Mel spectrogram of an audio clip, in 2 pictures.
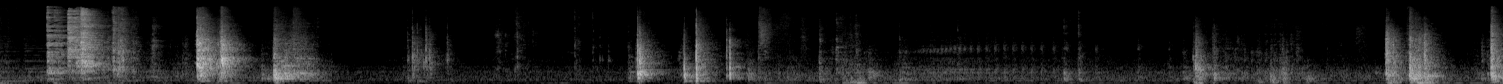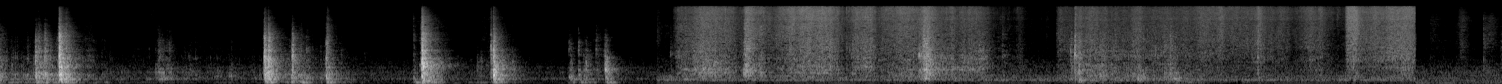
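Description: Plastic egg cartons and food containers being handled, opened and set down on a table and fridge shelves: a string of separate clicks and clacks. Near the end come two stretches of steady rushing noise, each a few seconds long.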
